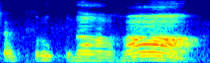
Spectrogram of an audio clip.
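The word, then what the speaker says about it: शत्रुघ्नाः: ராம லக்ஷ்மண பரத சத்ருக்னாஹா. புரியுதா? அந்த சத்ருகணா அந்த கடைசியில வந்துட்டு சத்ருகணா. ஆமா ஆமா ஆமா, அது ப்ளூரலா மாறும்.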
